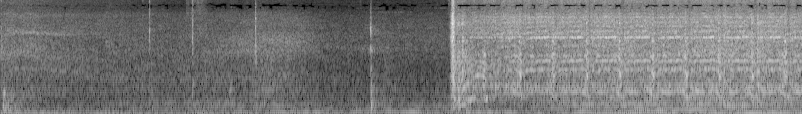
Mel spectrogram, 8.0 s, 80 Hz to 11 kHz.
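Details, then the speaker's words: Fiat Palio during cylinder compression test, injectors disconnected, throttle floored, cranking: sharp scrape then steady churn about three beats per second; starter motor grinding, needs servicing; cylinder one read 140 psi. "barulho aí esse aí é motor de arranque hein essa raspada que deu é motor de arranque"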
